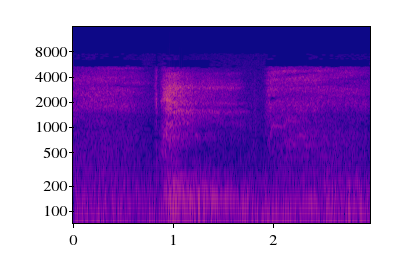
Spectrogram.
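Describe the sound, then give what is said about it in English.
Deep breaths of fresh air drawn by a person: long, airy, hissing breaths with a sharper gasp-like onset, sustained and fairly soft, with no talking. “First, a few deep, deep breaths of fresh air.”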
